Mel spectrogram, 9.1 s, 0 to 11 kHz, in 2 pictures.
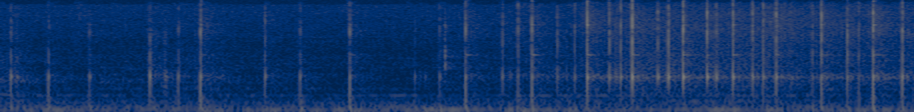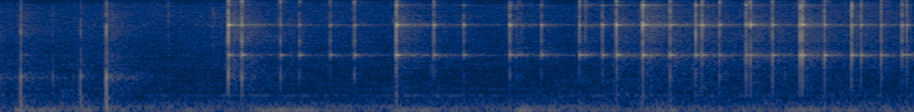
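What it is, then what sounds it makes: Drinking glass. A drinking glass is tapped with fingers and nails in a quick, uneven run of light clicks and chinks. The first half carries a soft ring around 1 kHz; later taps bring out a clearer, brighter glassy ring higher up. It is all played quietly over a low background rumble.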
